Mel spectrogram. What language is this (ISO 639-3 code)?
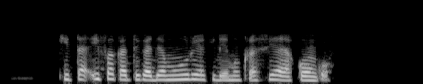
swa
